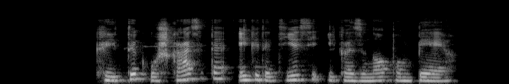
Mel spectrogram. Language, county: Lithuanian, Vilnius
